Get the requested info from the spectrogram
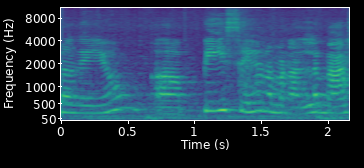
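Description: Someone talking almost throughout, over a faint sizzle of onion-tomato masala frying in a pan on a gas stove.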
